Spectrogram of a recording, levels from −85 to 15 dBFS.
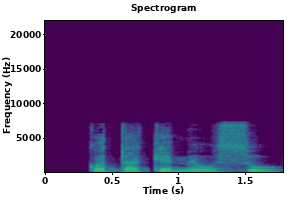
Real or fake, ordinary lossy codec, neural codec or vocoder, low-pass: real; AAC, 48 kbps; none; 7.2 kHz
